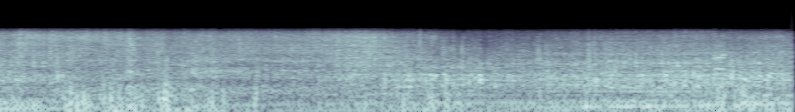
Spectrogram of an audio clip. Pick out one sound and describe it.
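Tyres skid and scrape on wet gravel.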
